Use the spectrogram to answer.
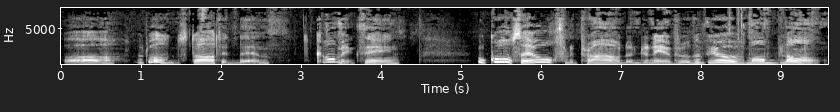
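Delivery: high, slow, overbearing drawl; stretched, high-pitched toff voice. A narrator's reading. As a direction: ask it with lordly slowness. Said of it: "drawling, overbearing fellow with an eyeglass".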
